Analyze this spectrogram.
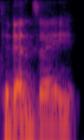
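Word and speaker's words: Kadenze: oh yeah you totally should um apparently it's pronounced cadenze who would have known it's pretty hard to figure out but k-a-d-e e n z e but yeah I put together this class with cadenze which is just called computer assisted music in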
